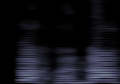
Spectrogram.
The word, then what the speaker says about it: कहाँ: एक है कहा, कहाँ। इसमें थोड़ा सा नेजल साउंड है बट ये दोनों का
